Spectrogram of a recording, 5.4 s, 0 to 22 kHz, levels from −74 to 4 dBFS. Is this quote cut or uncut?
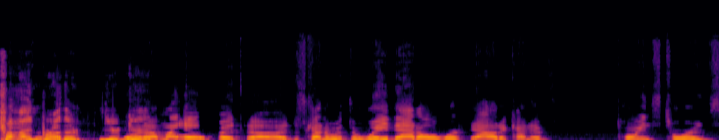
uncut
